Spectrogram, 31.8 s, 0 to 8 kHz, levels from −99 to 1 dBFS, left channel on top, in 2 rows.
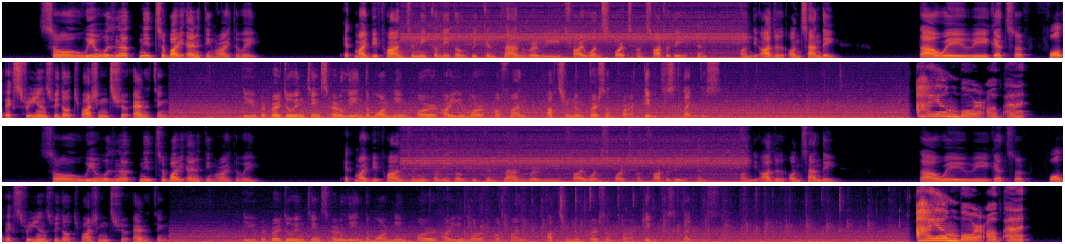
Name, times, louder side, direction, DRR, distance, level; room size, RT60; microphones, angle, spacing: voice 1, 0.6-3.8 5.1-10.6 11.1-12.5 13.8-15.4 15.7-18.5 19.5-23.8 24.1-26.7, left 5 dB, 50° left, 0.5 m, -36 dB
sound 1, 6.0-11.2, left 1 dB, ahead, 3.9 m, -42 dB
sound 2, 18.4-29.5, left 2 dB, 75° left, 1.0 m, -42 dB
Applause, 21.8-21.9 22.2-29.7, right 2 dB, 55° right, 5.7 m, -57 dB
voice 2, 29.6-31.2, right 4 dB, 35° right, 0.6 m, -32 dB
8.3 x 6.2 x 5.1 m
head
